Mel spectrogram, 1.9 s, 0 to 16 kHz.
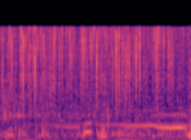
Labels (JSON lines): {"label": "biophony, cascading saw", "recorder": "SoundTrap 600 or HydroMoth"}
